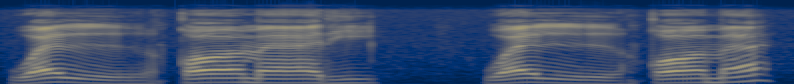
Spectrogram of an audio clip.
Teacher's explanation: Ra with a kasra would be flat. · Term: Ra muraqqaq, flat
